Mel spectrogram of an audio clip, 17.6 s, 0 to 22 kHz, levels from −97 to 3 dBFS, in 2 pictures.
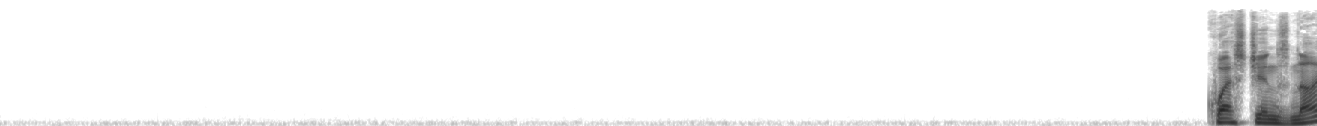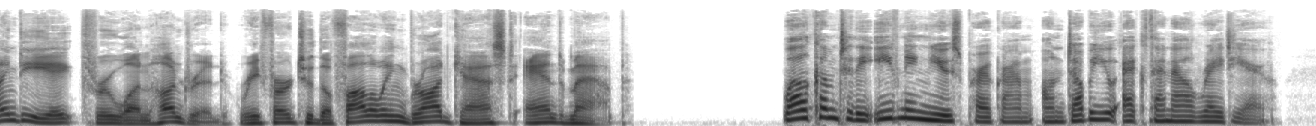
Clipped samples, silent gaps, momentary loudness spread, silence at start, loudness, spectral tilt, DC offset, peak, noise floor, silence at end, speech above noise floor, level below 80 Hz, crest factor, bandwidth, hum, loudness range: under 0.1%; none; 8 LU; 8.1 s; -18 LUFS; -6 dB/octave; under 0.1%; -2 dBFS; -82 dBFS; 0.35 s; 64 dB; -52 dBFS; 18 dB; 16 kHz; none; 6 LU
